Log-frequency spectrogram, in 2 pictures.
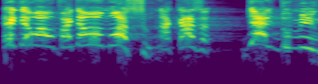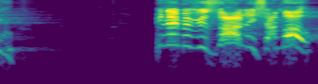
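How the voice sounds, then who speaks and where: A male preacher voicing an upset wife who shouts indignantly at her husband. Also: big pitch swings, slow pace, heavily acted. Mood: outraged shouting. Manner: shrill and indignant. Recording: reverberant church hall.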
